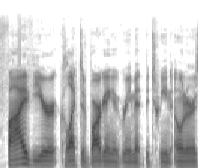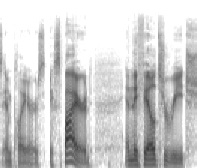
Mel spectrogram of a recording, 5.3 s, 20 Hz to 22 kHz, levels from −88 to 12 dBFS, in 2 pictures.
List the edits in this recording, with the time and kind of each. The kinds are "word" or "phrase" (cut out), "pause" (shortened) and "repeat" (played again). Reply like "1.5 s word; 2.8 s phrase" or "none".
none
